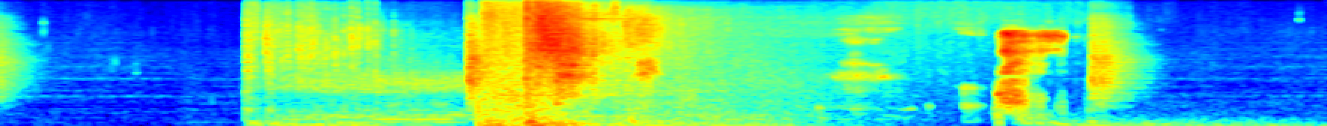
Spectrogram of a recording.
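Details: A male's very relieving sneeze: brief inhaled build-up, then a loud explosive burst with a trailing exhale and a shorter second burst. Forceful sneezing.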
